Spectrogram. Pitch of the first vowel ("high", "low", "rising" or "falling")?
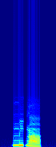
high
